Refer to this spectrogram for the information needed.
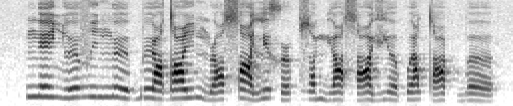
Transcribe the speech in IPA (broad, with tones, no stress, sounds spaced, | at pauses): ŋ eː˥ ʎ ʏː˧˥ v i˥ ŋ ʏː˥˨ b ʏː˥˨ dˤ iː˧˥ ŋ ə˞˩˧ sˤ a˥˨ lʲ ə˥ x ə˞˩˧ p zˤ ʏ˧˥ mʲ əː˩˧˩ sˤ əː˩˧˩ vʲ əː˧˩ p əː˧˥ l tˤ ʏː˩˧˩ p b əː˧˩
